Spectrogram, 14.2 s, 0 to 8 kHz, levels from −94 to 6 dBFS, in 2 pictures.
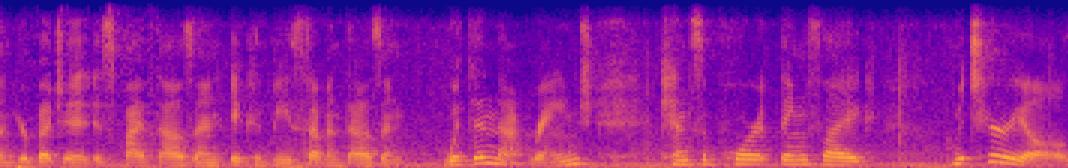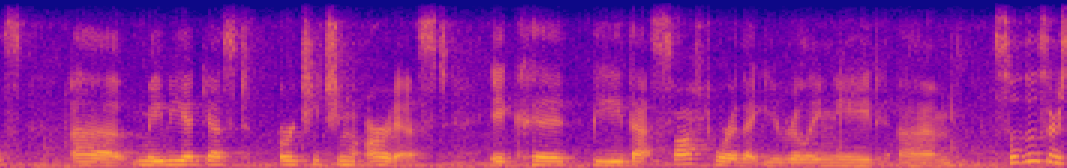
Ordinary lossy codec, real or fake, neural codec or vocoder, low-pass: Opus, 24 kbps; real; none; 7.2 kHz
